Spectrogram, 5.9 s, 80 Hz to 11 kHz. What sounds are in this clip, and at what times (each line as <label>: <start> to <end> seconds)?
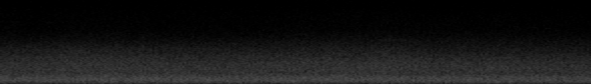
Golden-crowned Kinglet song: 4 to 6 seconds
